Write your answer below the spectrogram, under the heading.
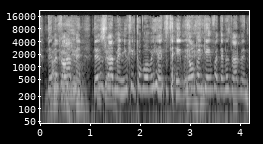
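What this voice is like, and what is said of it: Put-on Korean accent. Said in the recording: “That's my Korean accent.”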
